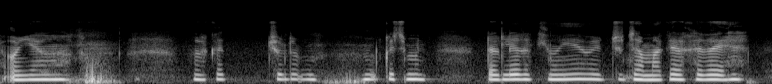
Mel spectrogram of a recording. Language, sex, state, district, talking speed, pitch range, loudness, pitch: Hindi, male, Uttarakhand, Tehri Garhwal, 85 wpm, 225-235 Hz, -16 LUFS, 230 Hz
